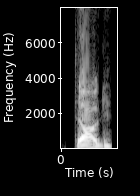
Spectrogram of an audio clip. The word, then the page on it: dogged: American English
